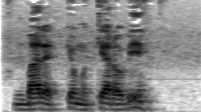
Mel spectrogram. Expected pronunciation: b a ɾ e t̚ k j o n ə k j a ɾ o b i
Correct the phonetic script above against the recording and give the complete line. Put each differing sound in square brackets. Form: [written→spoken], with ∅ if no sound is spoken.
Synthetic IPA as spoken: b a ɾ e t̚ k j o [n→m] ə k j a ɾ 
